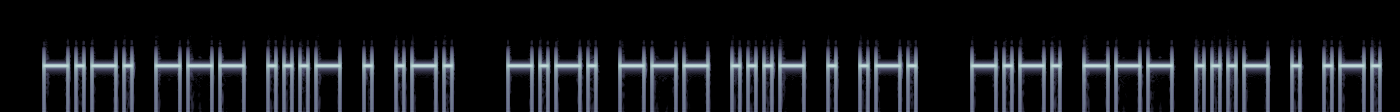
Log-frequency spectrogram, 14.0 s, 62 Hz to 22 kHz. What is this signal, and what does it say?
Morse code, heard as a keyed tone, about 15 wpm, 700 Hz. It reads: COVER COVER COVER
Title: Top 300 Words Repeated 15wpm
